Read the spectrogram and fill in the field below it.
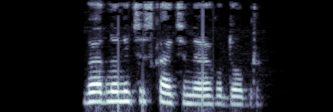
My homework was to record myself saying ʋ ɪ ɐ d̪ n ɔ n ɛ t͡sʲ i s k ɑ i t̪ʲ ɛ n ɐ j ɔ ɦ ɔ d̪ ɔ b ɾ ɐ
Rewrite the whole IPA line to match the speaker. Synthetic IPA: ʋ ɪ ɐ d̪ n ɔ n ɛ t͡sʲ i s k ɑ j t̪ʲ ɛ n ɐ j ɔ ɦ ɔ d̪ ɔ b ɾ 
